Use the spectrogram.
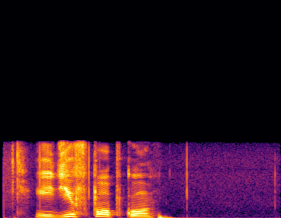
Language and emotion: Russian, angry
